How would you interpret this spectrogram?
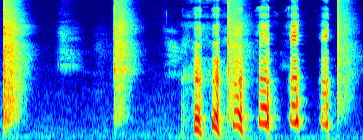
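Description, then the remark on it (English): Two sharp, sparse claps ring out, then a quick rhythmic run of seven punchy beats that sound partly voiced, as if a voice is imitating a clapping rhythm, fairly loud; an imitation of a crowd-pleasing clap routine by wrestlers in ECW, which Joey Styles called out on the mic. “And Joey Styles would scream into the mic, "They're giving us the clap!"”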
